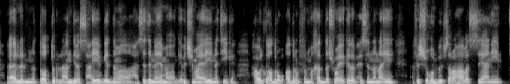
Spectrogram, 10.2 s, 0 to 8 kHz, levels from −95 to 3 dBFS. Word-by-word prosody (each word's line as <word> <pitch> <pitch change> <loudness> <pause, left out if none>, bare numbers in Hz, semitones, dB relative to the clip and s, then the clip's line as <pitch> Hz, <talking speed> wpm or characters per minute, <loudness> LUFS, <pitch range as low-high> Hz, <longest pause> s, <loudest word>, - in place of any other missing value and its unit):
أقلل 145 +5 +3
من 120 -2 +3
التوتر 135 +3 0
اللي 120 -2 -3
عندي، 135 +2 +2
بس 120 0 -4
حقيقي 135 +4 +2
بجد، 130 0 0
ما 110 -7 -2
حسيت 135 +2 -3
إن 135 -3 +3
هي 130 +3 +2
ما 120 -6 0
جابتش 125 +4 -4
معايا 120 0 +2
أي 130 +2 +4
نتيجة، 115 -7 -3 0.3
حاولت 135 +2 +1
أضرب 140 0 +1
أضرب 145 -2 +1
في 135 +1 -11
المخدة 130 +1 0
شوية 130 +1 0
كده، 130 +2 +1
بحيث 130 0 -5
إن 125 0 +3
أنا 130 0 +2
إيه، 125 -6 0 0.4
أفش 140 0 -2
غُلبي 135 0 +2
بصراحة، 135 +3 0
بس 130 -2 -4
يعني 115 -1 -2
130 Hz, 195 wpm, -22 LUFS, 120-135 Hz, 0.4 s, أي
